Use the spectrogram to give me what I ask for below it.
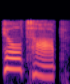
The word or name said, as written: hilltop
